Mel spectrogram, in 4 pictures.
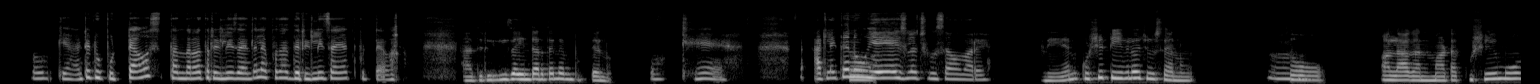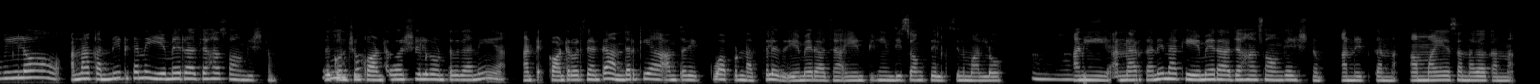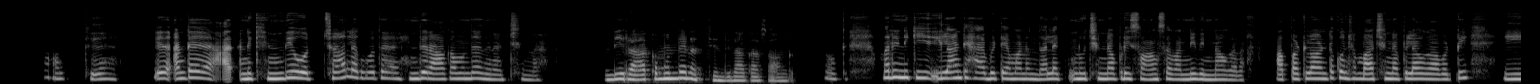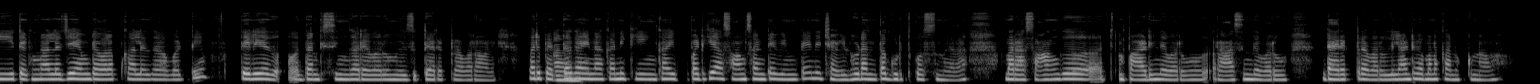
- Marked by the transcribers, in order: chuckle; in English: "ఏజ్‌లో"; in English: "సో"; in English: "సో"; in English: "మూవీలో"; in English: "కాంట్రవర్షియల్‌గా"; in English: "కాంట్రవర్సి"; in English: "సాంగ్"; tapping; in English: "సాంగ్"; in English: "హాబిట్"; in English: "లైక్"; in English: "సాంగ్స్"; in English: "టెక్నాలజీ"; in English: "డెవలప్"; other background noise; in English: "సింగర్"; in English: "మ్యూజిక్ డైరెక్టర్"; in English: "సాంగ్స్"; in English: "చైల్డ్‌హుడ్"; in English: "సాంగ్"
- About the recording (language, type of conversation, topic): Telugu, podcast, మీ చిన్నప్పటి జ్ఞాపకాలను వెంటనే గుర్తుకు తెచ్చే పాట ఏది, అది ఎందుకు గుర్తొస్తుంది?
